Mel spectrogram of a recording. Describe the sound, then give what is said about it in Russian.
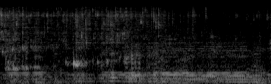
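Liquid poured in a steady, continuous stream during a small ritual, making a fairly loud splashing trickle with one brief louder burst early on and no voices. “Наливаем.”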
